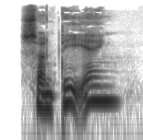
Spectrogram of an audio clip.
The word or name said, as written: sondering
